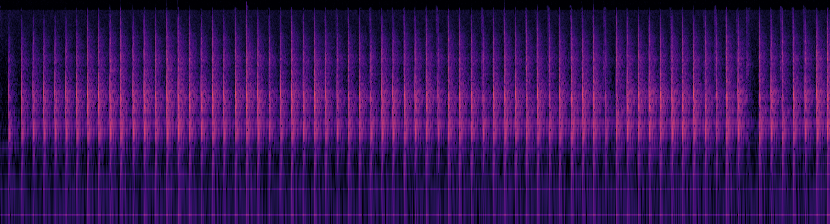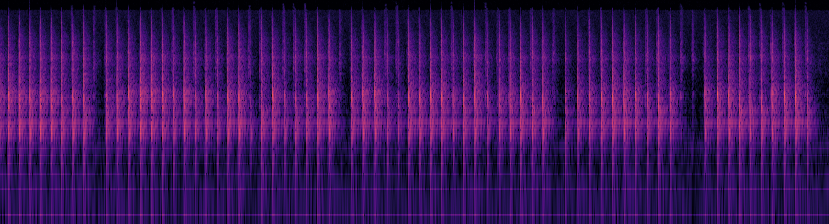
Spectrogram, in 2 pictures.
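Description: Chef's knife slicing an onion thinly on a plastic cutting board: quick, even strokes at about four a second in a steady rhythm, broken by a few short pauses.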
